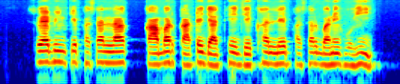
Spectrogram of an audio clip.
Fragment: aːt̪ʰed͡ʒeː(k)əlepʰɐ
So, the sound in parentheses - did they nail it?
no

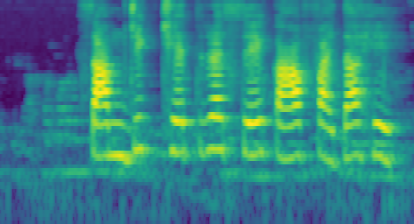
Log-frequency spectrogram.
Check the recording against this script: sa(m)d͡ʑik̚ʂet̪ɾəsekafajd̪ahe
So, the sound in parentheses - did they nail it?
yes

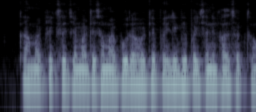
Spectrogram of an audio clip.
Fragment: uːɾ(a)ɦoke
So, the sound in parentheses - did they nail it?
yes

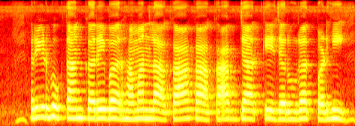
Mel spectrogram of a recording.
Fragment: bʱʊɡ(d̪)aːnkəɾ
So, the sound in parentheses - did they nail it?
no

